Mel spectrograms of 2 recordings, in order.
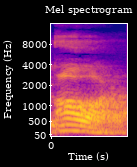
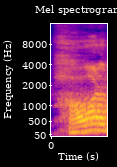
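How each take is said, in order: First: The word begins with a vowel, no h. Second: The word begins with an audible h sound. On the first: The speaker calls it right. "আমরা বলি আওয়ার" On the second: The speaker calls it wrong. "হাওয়ার বলি না"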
